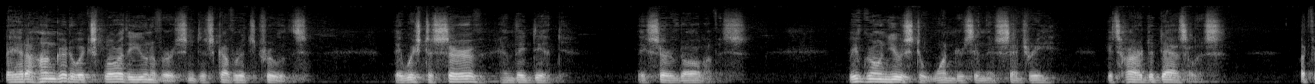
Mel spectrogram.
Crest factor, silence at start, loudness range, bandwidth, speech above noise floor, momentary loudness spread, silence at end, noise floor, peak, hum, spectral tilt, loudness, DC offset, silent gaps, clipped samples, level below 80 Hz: 16 dB; 0.05 s; 4 LU; 16.5 kHz; 39 dB; 11 LU; 0 s; -57 dBFS; -2 dBFS; none; -4 dB/octave; -18 LUFS; under 0.1%; none; under 0.1%; -62 dBFS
